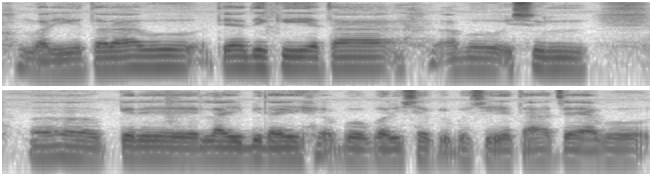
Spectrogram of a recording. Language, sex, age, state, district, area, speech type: Nepali, male, 60+, West Bengal, Kalimpong, rural, spontaneous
